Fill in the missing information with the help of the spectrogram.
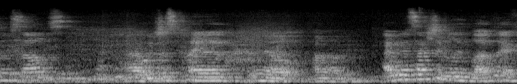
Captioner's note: audience laughing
